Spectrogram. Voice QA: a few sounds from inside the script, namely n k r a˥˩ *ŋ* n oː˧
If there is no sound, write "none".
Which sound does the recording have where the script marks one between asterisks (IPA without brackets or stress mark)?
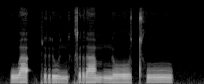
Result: m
